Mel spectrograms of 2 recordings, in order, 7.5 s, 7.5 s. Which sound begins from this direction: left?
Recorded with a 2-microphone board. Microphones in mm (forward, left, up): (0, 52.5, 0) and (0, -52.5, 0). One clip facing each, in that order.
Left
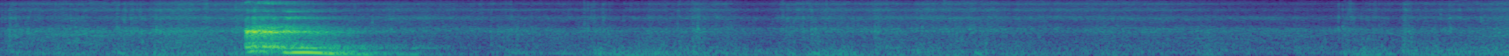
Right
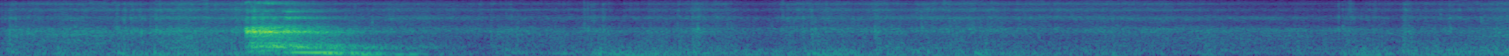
Throat clearing, at 1.2 s.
